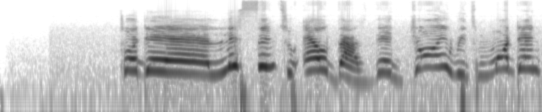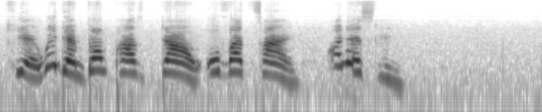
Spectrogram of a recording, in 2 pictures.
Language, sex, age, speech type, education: Nigerian Pidgin, female, 30-45, spontaneous, tertiary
